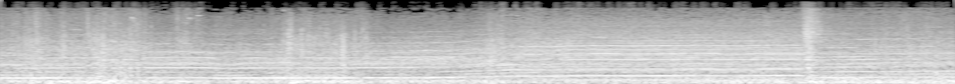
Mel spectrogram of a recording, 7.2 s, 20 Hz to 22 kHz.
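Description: A Hyundai race car in Gran Turismo 7 accelerates hard, its engine note climbing steadily through the revs as a loud, continuous drone, with brief shifts in pitch and no talk over it.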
